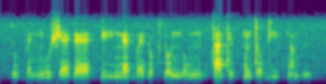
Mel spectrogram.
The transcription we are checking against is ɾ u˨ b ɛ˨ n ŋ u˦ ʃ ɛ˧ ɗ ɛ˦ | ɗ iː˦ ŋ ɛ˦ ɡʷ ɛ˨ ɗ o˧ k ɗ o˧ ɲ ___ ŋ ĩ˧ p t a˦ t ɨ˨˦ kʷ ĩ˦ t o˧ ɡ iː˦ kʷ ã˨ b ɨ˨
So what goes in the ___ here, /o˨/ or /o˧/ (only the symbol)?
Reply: o˨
